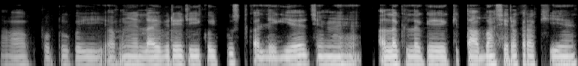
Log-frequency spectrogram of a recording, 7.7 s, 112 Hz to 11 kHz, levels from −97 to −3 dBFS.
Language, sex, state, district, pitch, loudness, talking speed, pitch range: Rajasthani, male, Rajasthan, Churu, 110 Hz, -24 LUFS, 130 wpm, 105-115 Hz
